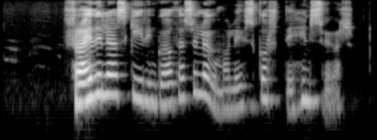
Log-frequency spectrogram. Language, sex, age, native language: Icelandic, female, 40-49, Icelandic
